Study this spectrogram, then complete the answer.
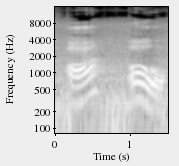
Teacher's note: विवृत स्वर के उच्चारण में मुख्य द्वार पूरा खुला होता है।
